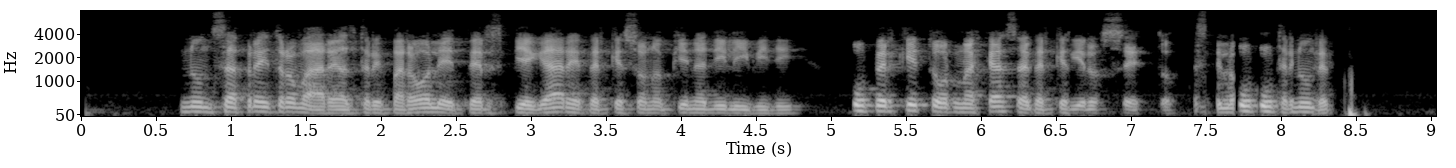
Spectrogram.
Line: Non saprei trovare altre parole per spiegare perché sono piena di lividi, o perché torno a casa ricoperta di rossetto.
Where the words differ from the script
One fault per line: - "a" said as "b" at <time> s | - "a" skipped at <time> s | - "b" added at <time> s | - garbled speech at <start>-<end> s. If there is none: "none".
- "ricoperta" said as "perché" at 6.3 s
- garbled speech at 7.4-8.4 s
